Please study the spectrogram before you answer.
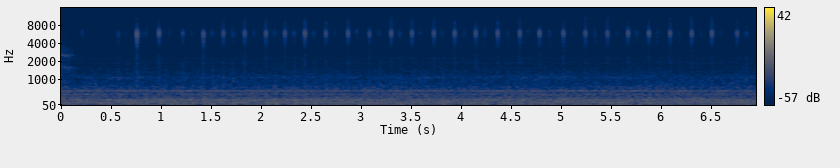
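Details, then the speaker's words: Corsair OPX switch, light (about 30–50 g), lubed with Krytox 205g0 and fitted with KBD Fans film, compared with stock: quick, crisp clicks about five a second with almost no scratch between presses. "the scratch is almost non-existent if you lube these it's really nice"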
